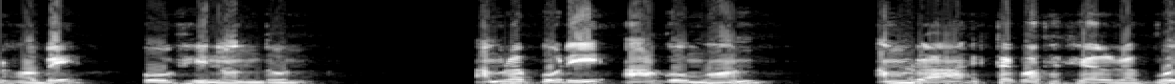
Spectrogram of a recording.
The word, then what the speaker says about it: আগমন: হবে অভিনন্দন আমরা পড়ি আগমন আমরা একটা কথা খেয়াল রাখবো যেখানে আমরা মন দেখবো মন মন শব্দটার উচ্চারিত হবে মন যেমন এখানে আগো মন আছে এখানে সঠিক উচ্চারণটি হবে আগো মন যেখানে মন থাকবে সেখানে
